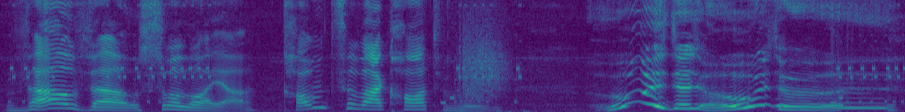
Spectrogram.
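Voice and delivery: slow, loud theatrical villain; booming character voice. Acted. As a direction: drag it out like a pompous villain. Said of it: "You and these voices".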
